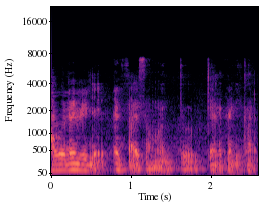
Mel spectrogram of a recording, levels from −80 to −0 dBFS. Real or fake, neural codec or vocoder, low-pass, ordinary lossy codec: fake; codec, 44.1 kHz, 3.4 kbps, Pupu-Codec; 7.2 kHz; none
